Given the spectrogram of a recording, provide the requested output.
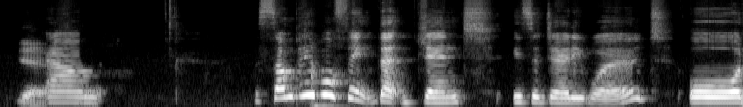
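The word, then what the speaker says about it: djent: Just gent. Gent, because it's D is silent.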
